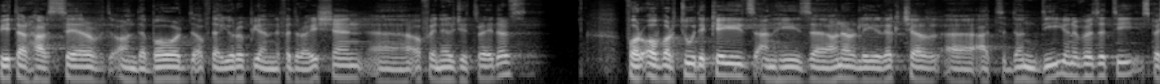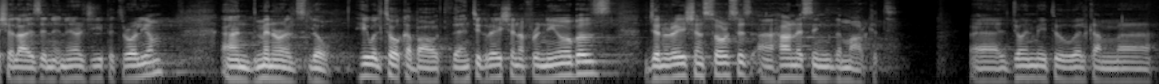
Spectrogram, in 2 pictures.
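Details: Adult male speaker; Normal speech.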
